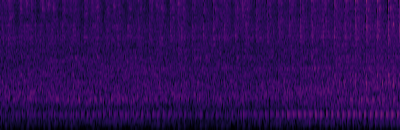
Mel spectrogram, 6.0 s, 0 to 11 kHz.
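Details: BMW R50 boxer twin at first start after full restoration, with a fan cooling it after an earlier backfire: an even, steady idle putter of about four beats a second, no misses or knocks. It runs healthy.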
